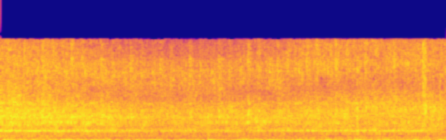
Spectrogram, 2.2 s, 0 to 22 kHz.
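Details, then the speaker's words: 1992 Corvette V8 start after exhaust repair, new catalytic converters fitted (one was clogged): rough, uneven stumbling idle, definitely a misfire, mic placed next to it. "take a listen put my mic next to it absolutely absolutely a misfire no question about it"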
